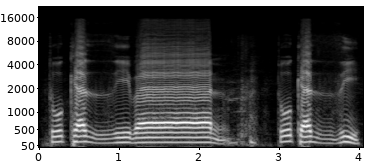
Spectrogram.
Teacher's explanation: jangan sampai terbaca dengan tukazziban dengan huruf z tapi dia dza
